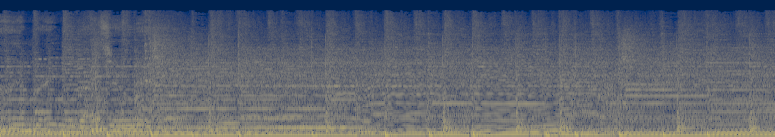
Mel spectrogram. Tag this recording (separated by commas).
Music, Rock music, Progressive rock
